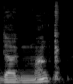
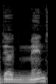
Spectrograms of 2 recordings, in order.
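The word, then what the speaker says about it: Doug Moench: Doug mentions name is actually pronounced Doug monk but since I've been saying Doug mint since I was 11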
